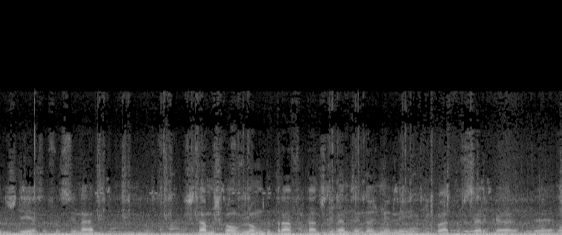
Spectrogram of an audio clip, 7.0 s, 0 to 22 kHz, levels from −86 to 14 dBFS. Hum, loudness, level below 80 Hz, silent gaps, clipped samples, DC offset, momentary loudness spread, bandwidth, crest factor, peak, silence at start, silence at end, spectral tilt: none; -18 LUFS; -24 dBFS; none; under 0.1%; under 0.1%; 4 LU; 13.5 kHz; 16 dB; 0 dBFS; 0 s; 0 s; -7 dB/octave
